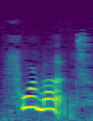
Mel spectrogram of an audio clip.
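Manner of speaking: high-pitched, delighted realization; budding enthusiasm. Retold or imitated. Realizing months off are ahead, budding enthusiasm. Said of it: "started to get a little bit enthusiastic".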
